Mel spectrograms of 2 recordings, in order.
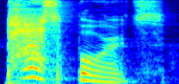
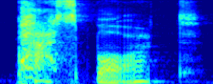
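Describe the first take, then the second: First: An official's impatient second ask; repeated demand. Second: Hushed, offhand official request; curt customs demand. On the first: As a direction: say it again with more weight. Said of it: "he says again". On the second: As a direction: ask for it quietly, not even looking up. Customs agent asks without looking. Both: Retold or imitated.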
